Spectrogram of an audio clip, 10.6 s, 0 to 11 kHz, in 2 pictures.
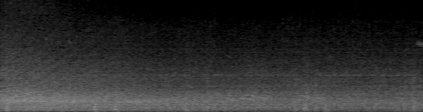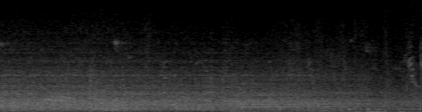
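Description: Single-car KiHa 120 diesel railcar running past, its engine and wheel noise loudest at first and fading steadily as it moves away.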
